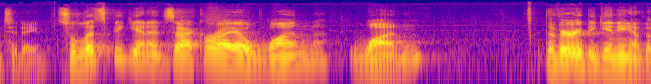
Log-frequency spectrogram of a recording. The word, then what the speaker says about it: Zechariah: We're looking at selected verses from Zechariah, or as a rabbi corrected me, it's often pronounced Zechariah.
